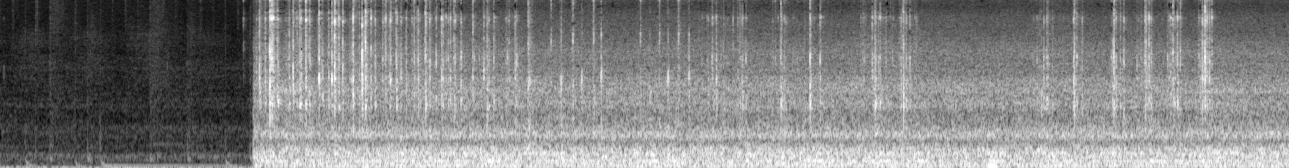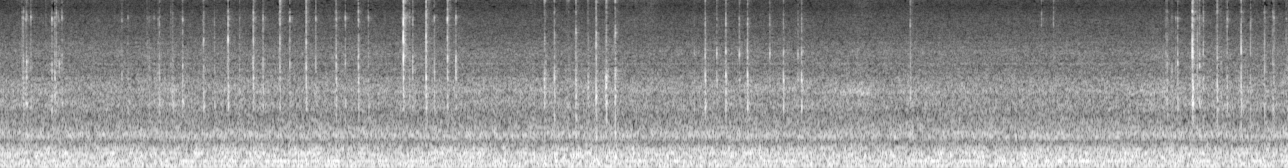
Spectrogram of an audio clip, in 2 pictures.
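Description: Steady, rapid typing on an LTC Nimbleback mechanical keyboard fitted with red linear switches, a dense run of close, light keystrokes with no talking, starting after a brief quiet lead-in.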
